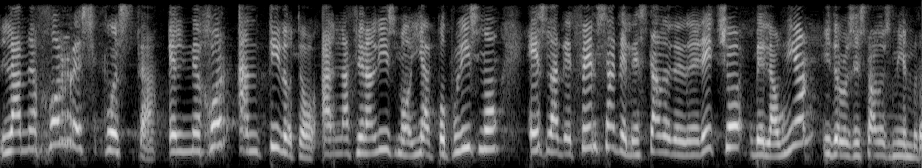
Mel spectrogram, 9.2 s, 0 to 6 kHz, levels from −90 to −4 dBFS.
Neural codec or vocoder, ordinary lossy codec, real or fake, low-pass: codec, 44.1 kHz, 3.4 kbps, Pupu-Codec; none; fake; 5.4 kHz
